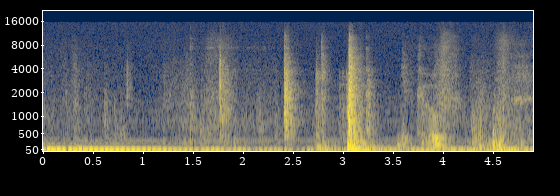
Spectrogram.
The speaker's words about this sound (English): But first, I got to go shut my door.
